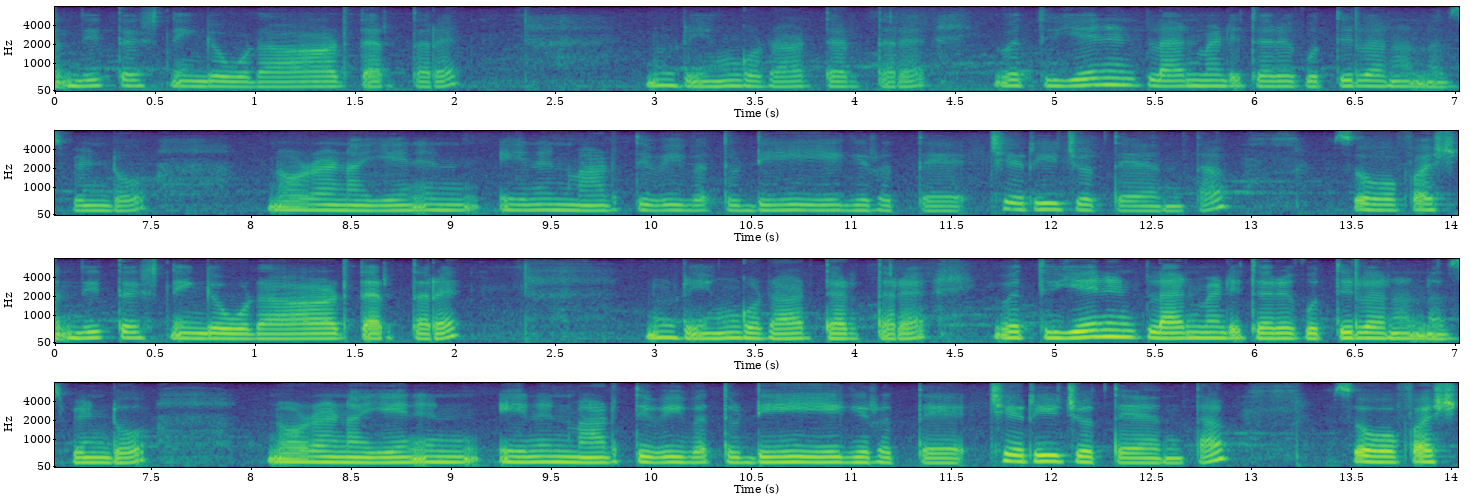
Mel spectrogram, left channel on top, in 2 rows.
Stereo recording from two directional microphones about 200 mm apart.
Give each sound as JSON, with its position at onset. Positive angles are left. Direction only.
{"t": 0.0, "sound": "speech", "side_deg": -25}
